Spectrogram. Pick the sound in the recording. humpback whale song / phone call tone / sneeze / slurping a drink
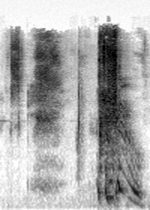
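sneeze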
